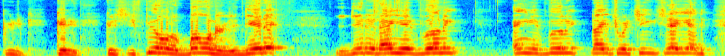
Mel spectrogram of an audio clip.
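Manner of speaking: high, loud hammed-up Southern accent, cackling. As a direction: crow the joke in a rowdy Southern twang. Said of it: "doing the southern accent".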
